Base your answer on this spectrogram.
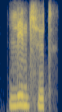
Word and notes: lynchet: Indian

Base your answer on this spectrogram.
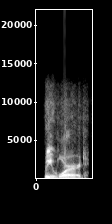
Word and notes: reword: American English

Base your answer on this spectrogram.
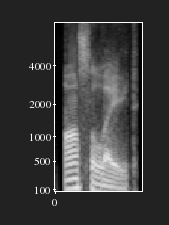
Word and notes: oscillate: American English

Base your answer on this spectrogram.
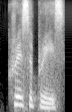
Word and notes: chrysoprase: Indian

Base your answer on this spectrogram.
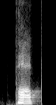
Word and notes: POP: Indian

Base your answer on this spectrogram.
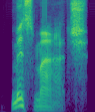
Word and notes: mismatch: British English

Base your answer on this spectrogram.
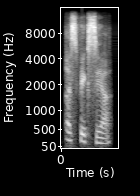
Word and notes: asphyxia: Indian

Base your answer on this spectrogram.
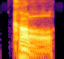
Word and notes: col: British English

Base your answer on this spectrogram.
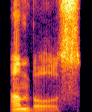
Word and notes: umbles: British English

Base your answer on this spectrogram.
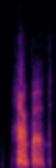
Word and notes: habit: American English

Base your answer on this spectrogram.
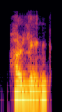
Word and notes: hurling: Indian

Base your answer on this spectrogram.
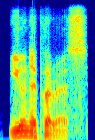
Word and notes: uniparous: British English

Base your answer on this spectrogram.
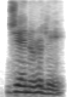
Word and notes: generally: Indian

